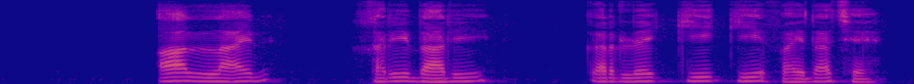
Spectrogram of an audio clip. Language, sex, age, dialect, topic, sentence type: Magahi, male, 25-30, Northeastern/Surjapuri, agriculture, question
